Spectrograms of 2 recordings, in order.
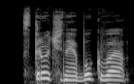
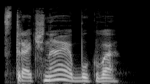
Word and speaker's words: строчная: Строчная буква — неправильный вариант. Строчная буква — правильный вариант. Есть буква прописная или заглавная, большая, а есть строчная, маленькая.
